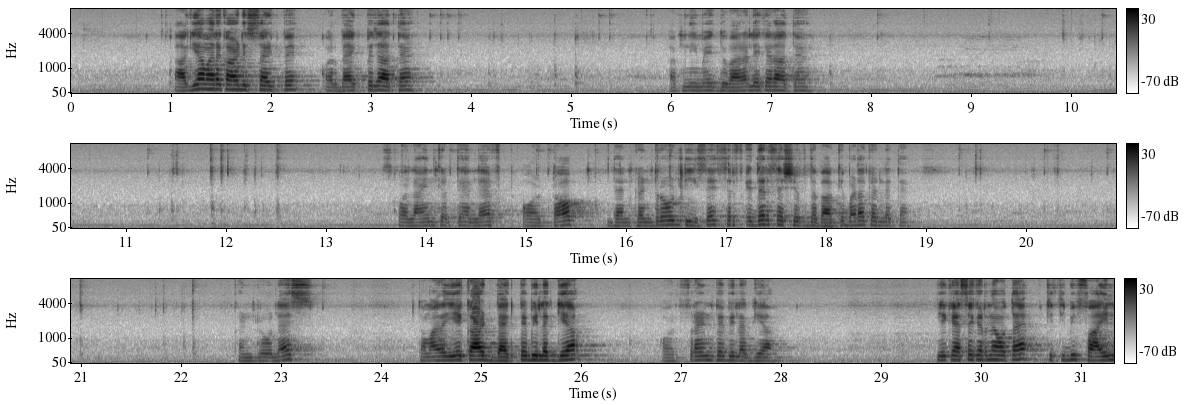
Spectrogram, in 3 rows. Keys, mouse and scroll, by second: 1.9 click, 3.1 click, 3.6 click, 4.6 alt+scroll down 1, 5.2 click, 6.1 click, 10.3 alt+shift+click, 11.8 alt+Return, 13.5 ctrl+alt+a, 14.2 alt+click, 15.1 alt+click, 15.6 ctrl+alt+d, 17.1 alt+shift+click, 20.2 alt+click, 20.9 alt+Return, 21.8 ctrl+alt+s, 23.3 alt+click.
